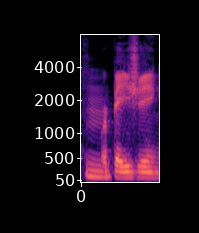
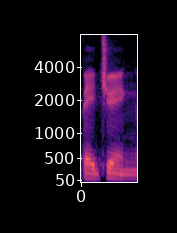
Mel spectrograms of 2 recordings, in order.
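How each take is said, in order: First: The J is a soft zh sound. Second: The J is a hard j sound. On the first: The speaker calls it wrong. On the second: The speaker calls it right.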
